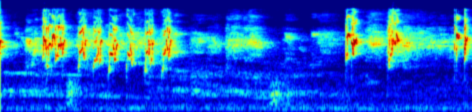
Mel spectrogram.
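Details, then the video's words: A juvenile lovebird practising its song gives a rapid run of shrill, buzzy chirps, pauses for about a second and a half, then resumes with loud squeaky bursts. "Pancingan Lovebird Paud Belajar Bunyi Ampuh Langsung Nyaut"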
